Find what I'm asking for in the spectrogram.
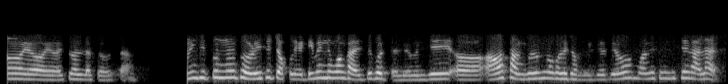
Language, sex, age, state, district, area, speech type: Goan Konkani, female, 18-30, Goa, Murmgao, urban, conversation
